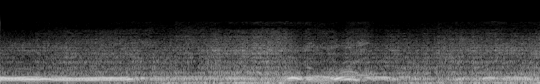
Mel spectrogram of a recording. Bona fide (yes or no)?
no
